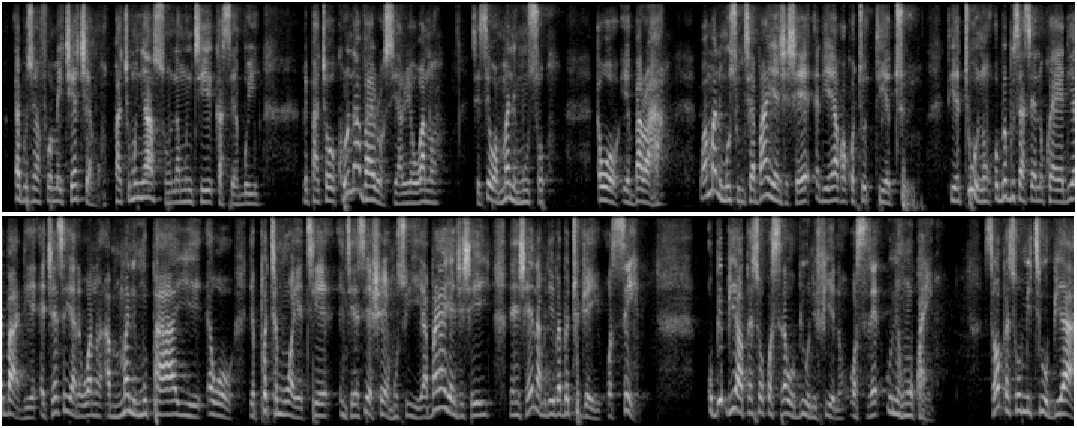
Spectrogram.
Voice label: ghanaian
